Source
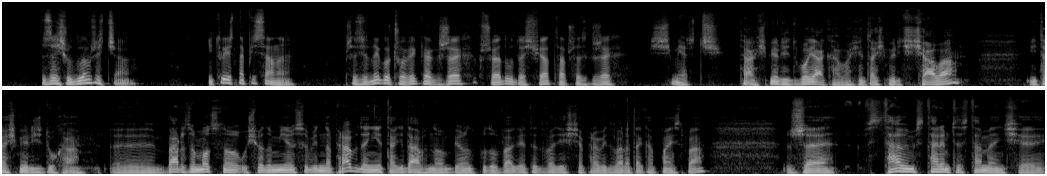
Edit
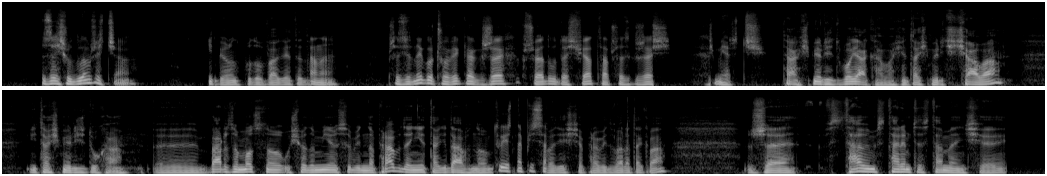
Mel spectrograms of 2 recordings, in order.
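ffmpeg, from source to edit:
-filter_complex "[0:a]asplit=8[s0][s1][s2][s3][s4][s5][s6][s7];[s0]atrim=end=2.132[s8];[s1]atrim=start=14.908:end=15.872[s9];[s2]atrim=start=2.658:end=6.082[s10];[s3]atrim=start=6.078:end=6.652,asetpts=PTS-STARTPTS,areverse[s11];[s4]atrim=start=6.648:end=14.912[s12];[s5]atrim=start=2.128:end=2.662[s13];[s6]atrim=start=15.868:end=16.892[s14];[s7]atrim=start=17.278[s15];[s8][s9]acrossfade=d=0.004:c1=hsin:c2=hsin[s16];[s16][s10]acrossfade=d=0.004:c1=hsin:c2=hsin[s17];[s17][s11]acrossfade=d=0.004:c1=hsin:c2=hsin[s18];[s18][s12]acrossfade=d=0.004:c1=hsin:c2=hsin[s19];[s19][s13]acrossfade=d=0.004:c1=hsin:c2=hsin[s20];[s20][s14]acrossfade=d=0.004:c1=hsin:c2=hsin[s21];[s21][s15]acrossfade=d=0.004:c1=hsin:c2=hsin"

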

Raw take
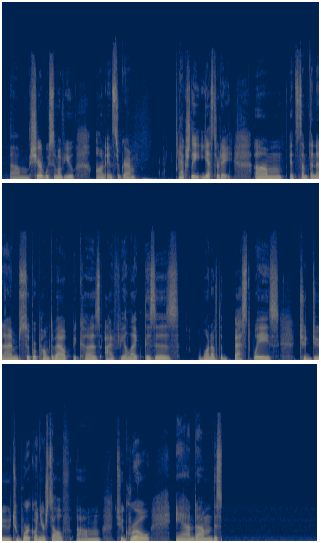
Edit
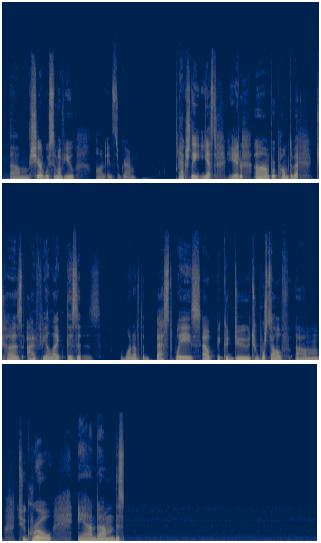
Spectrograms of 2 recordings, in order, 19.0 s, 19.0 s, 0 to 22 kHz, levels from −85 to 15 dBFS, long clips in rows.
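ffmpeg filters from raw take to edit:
-filter_complex "[0:a]asplit=12[s0][s1][s2][s3][s4][s5][s6][s7][s8][s9][s10][s11];[s0]atrim=end=1.61,asetpts=PTS-STARTPTS,afade=t=out:st=1.4:d=0.21:silence=0.251189[s12];[s1]atrim=start=1.61:end=3.39,asetpts=PTS-STARTPTS,volume=0.251[s13];[s2]atrim=start=3.39:end=4.302,asetpts=PTS-STARTPTS,afade=t=in:d=0.21:silence=0.251189[s14];[s3]atrim=start=4.298:end=4.812,asetpts=PTS-STARTPTS,areverse[s15];[s4]atrim=start=4.808:end=5.342[s16];[s5]atrim=start=6.898:end=7.482[s17];[s6]atrim=start=11.918:end=12.382[s18];[s7]atrim=start=7.938:end=9.47,asetpts=PTS-STARTPTS,afade=t=out:st=1.528:d=0.004:c=hsin[s19];[s8]atrim=start=9.47:end=11.922,asetpts=PTS-STARTPTS,afade=t=in:d=1.86[s20];[s9]atrim=start=7.478:end=7.942[s21];[s10]atrim=start=12.378:end=13.152[s22];[s11]atrim=start=13.548[s23];[s12][s13][s14]concat=n=3:v=0:a=1[s24];[s24][s15]acrossfade=d=0.004:c1=hsin:c2=hsin[s25];[s25][s16]acrossfade=d=0.004:c1=hsin:c2=hsin[s26];[s26][s17]acrossfade=d=0.004:c1=hsin:c2=hsin[s27];[s27][s18]acrossfade=d=0.004:c1=hsin:c2=hsin[s28];[s19][s20]concat=n=2:v=0:a=1[s29];[s28][s29]acrossfade=d=0.004:c1=hsin:c2=hsin[s30];[s30][s21]acrossfade=d=0.004:c1=hsin:c2=hsin[s31];[s31][s22]acrossfade=d=0.004:c1=hsin:c2=hsin[s32];[s32][s23]acrossfade=d=0.004:c1=hsin:c2=hsin"

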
